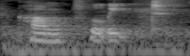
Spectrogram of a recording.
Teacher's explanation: I hear that long e in the second syllable that's where that e is accented second syllable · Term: accented syllable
